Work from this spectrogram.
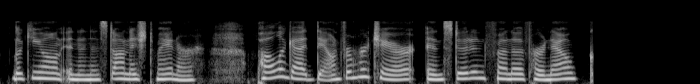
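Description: Gain pumping runs through the whole speech clip. The gain swings by around 10 dB. The likely cause is input gain set far too high, with a fast limiter pulling it down. The speech sounds squashed and flat.

At 5.93 s there is a cut-off end. The speech stops mid-sound and drops straight to digital silence, with no natural decay. It stays silent to the end. The final buffers were never written or played out, so the audio simply ends there.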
